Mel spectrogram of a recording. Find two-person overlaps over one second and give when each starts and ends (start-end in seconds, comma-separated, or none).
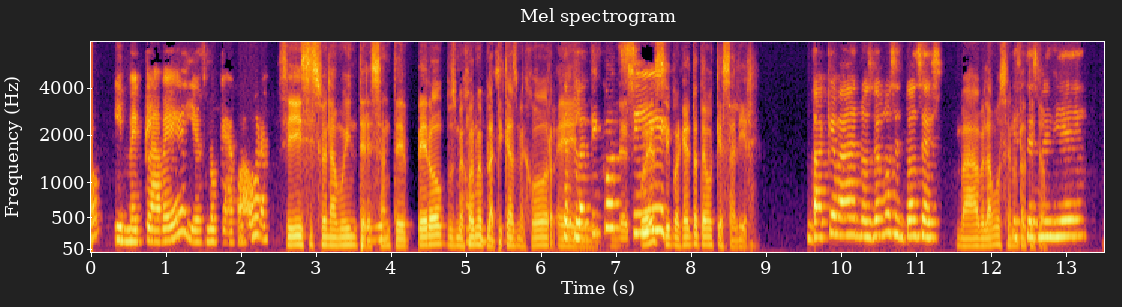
6.3-7.8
